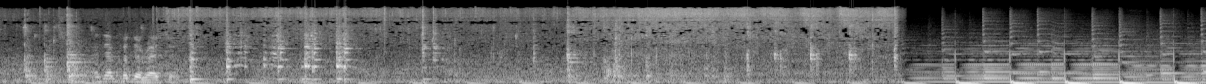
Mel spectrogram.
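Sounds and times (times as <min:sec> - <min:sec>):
peppers and onion sizzling in oil: 0:00.0 - 0:09.1
metal ladle scraping wok: 0:01.8 - 0:09.0.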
